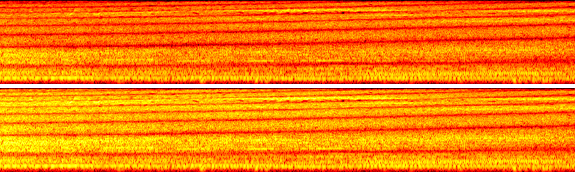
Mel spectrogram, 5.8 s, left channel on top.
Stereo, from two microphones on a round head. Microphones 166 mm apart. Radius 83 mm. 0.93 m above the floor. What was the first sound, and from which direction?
A drone, 55° right (ahead or behind).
